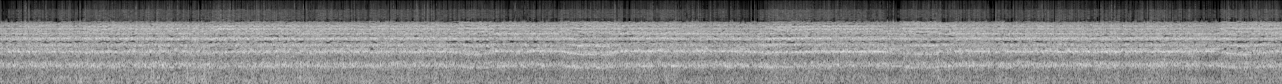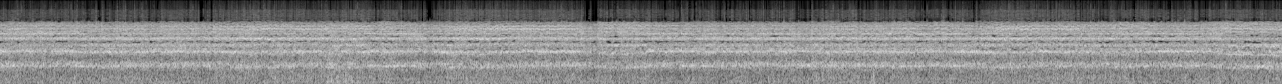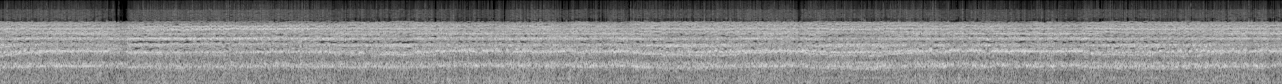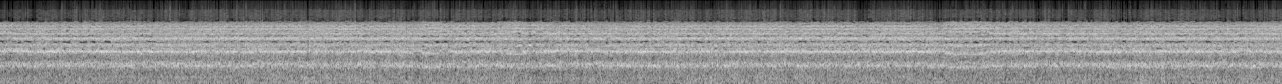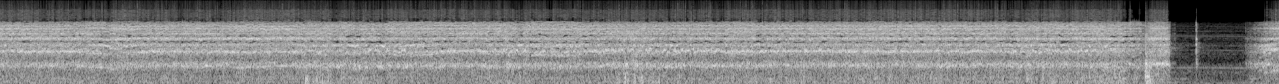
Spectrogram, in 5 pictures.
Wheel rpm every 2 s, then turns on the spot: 230, 230, 230, 230, 230, 230, 230, 230, 220, 230, 230, 230, 220, 220, 220, 230, 220, 220, 220, 230, 230, 230, 230, 230, 230, 230, 220, 220, 220, 220, 230, 140.
none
